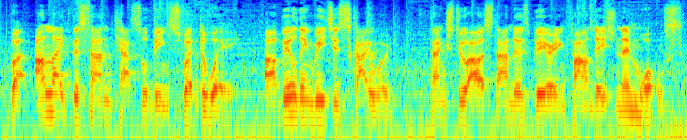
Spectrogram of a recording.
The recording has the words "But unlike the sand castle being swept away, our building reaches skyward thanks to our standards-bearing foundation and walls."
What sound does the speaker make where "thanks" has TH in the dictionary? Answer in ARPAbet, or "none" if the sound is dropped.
TH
